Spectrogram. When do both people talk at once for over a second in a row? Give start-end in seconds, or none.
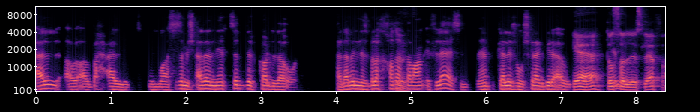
none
